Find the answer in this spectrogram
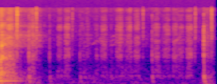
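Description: Faint scratching of a pen writing a word, just after a woman's spoken word ends.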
